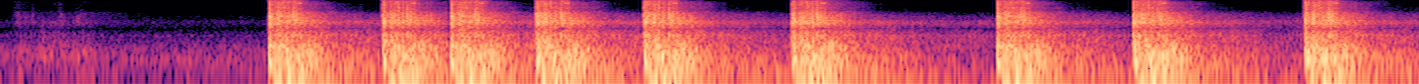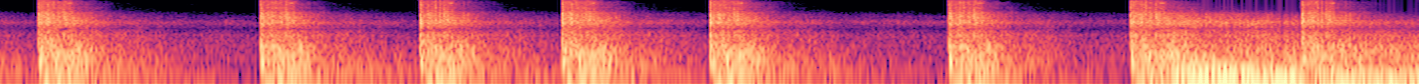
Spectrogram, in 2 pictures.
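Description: A rifle fires single shots one after another, each echoing away outdoors.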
